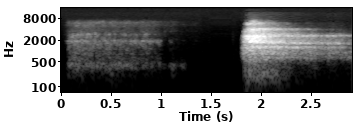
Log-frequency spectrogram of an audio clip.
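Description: Slow, audible breathing during a yoga class: a soft, drawn-out inhale, a brief pause, then a louder, fuller exhale that tapers off, close and alone.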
